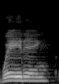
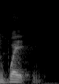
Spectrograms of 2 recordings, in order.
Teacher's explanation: It changes from a flap T to a glottal T, a glottal stop, when you're talking about waiting versus waitin'.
